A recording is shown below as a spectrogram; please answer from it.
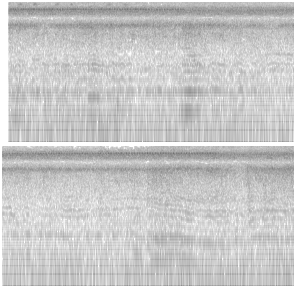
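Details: A Western honey bee (Apis mellifera) drinking water gives a steady, low wing buzz over a constant background hiss.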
